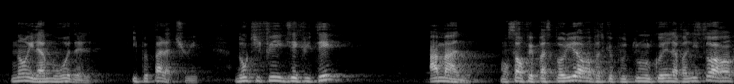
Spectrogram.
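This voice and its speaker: A man with a fairly high pitch and ordinary pitch variation talks at a very fast pace, yet with long, frequent pauses. Audible room echo surrounds the voice. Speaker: rabbi giving a Torah class. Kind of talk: lecture. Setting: hall with live audience. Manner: loud; animated.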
